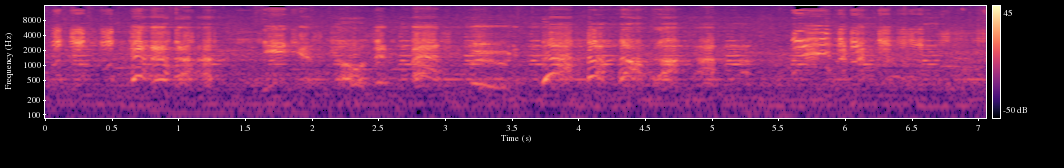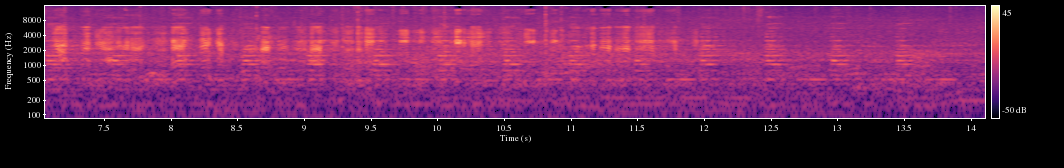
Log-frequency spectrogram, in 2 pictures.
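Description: Animatronic clown prop's sound track playing from its built-in speaker: a clown character's voice over music, with no clear words. It fades toward the end.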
